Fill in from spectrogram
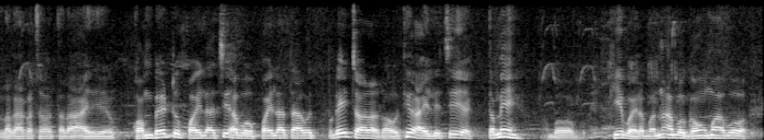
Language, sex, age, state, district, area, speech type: Nepali, male, 30-45, West Bengal, Alipurduar, urban, spontaneous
